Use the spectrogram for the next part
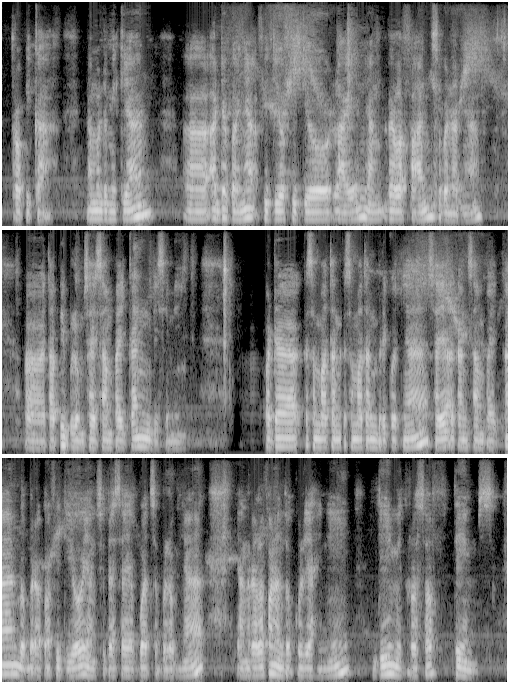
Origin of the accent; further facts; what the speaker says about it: Surabaya, East Java, Indonesia; Saya berasal dari Surabaya, itu temperatur 40 derajat Celcius itu sudah hari-hari ya, sehari-hari saya alami ya waktu dulu SMA gitu.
